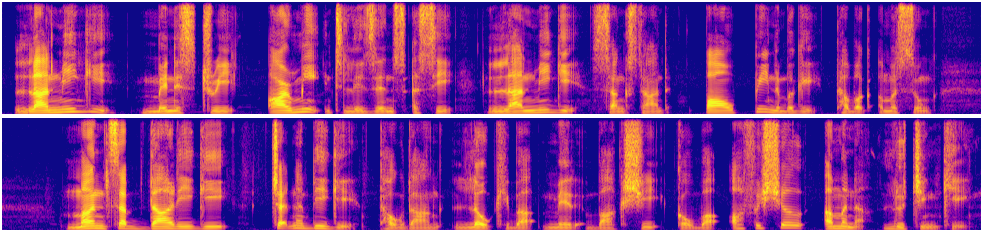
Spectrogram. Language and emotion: Manipuri, neutral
